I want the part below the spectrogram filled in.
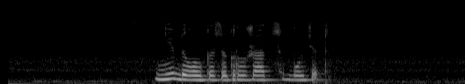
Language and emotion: Russian, neutral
